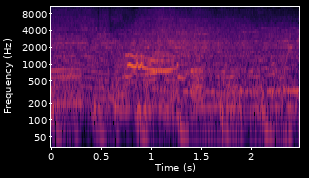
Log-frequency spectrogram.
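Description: A car engine running hard under a steady low hum, with a brief high squeal just under a second in, in a film soundtrack mixed with music.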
